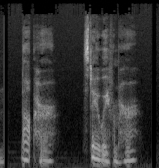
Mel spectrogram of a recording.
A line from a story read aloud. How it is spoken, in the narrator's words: whispers in their minds saying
